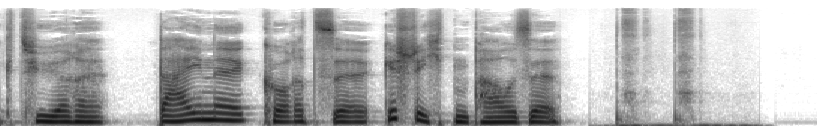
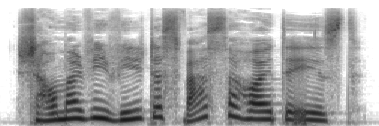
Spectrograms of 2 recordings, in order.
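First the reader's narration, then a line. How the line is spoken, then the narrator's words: Call nearly drowned by wind. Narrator (German): rief sie Markus zu, ihre Stimme wurde fast vollständig vom Wind verschluckt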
